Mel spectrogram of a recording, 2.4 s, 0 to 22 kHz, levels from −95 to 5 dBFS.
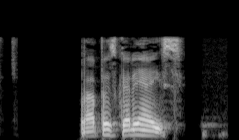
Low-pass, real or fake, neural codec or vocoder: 7.2 kHz; fake; vocoder, 22.05 kHz, 80 mel bands, Vocos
